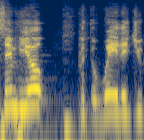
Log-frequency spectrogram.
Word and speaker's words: symbiote: says because that is it is pronounced symbiote but the way that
